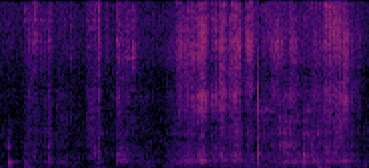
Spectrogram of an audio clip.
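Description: Faint scratching and rustling on cardboard with a few light clicks, a hamster moving about beside a gloved hand.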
